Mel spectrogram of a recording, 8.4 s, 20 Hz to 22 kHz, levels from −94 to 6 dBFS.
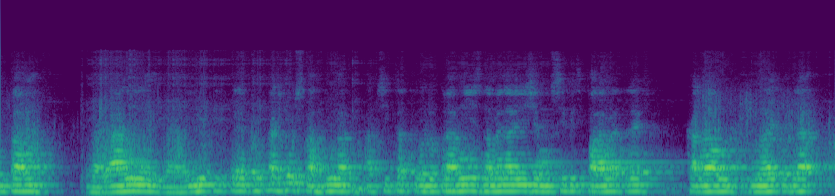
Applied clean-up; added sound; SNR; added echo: neural separator model SepFormer DNS4.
